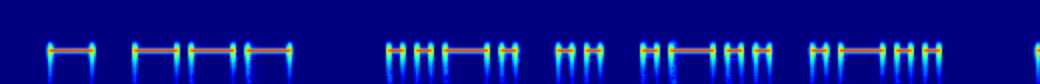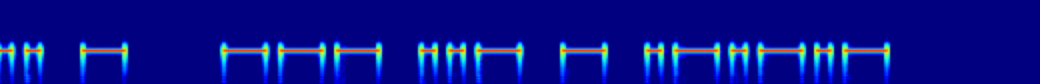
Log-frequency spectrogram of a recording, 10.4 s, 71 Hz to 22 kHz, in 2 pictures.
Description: Morse code, heard as a keyed tone, about 17 wpm, 700 Hz. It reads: TO FILL IT OUT.
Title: Sentences from Top 1000 Words - Review Part 3 - 17wpm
